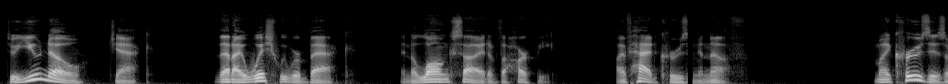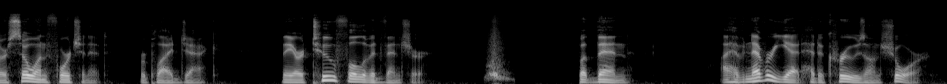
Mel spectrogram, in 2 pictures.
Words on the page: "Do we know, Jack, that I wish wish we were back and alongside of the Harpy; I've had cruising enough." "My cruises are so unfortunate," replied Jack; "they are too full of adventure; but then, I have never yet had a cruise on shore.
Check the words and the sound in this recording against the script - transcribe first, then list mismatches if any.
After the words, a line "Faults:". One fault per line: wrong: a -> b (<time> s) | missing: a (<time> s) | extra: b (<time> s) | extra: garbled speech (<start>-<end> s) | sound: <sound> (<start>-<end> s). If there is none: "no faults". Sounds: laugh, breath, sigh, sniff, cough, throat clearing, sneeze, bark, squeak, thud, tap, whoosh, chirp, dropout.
"Do you know, Jack, that I wish we were back and alongside of the Harpy; I've had cruising enough." "My cruises are so unfortunate," replied Jack; "they are too full of adventure; but then, I have never yet had a cruise on shore.
Faults:
wrong: we -> you (0.1 s)
missing: wish (2.8 s)
sound: dropout (6.9-6.9 s)
sound: whoosh (14.3-14.6 s)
